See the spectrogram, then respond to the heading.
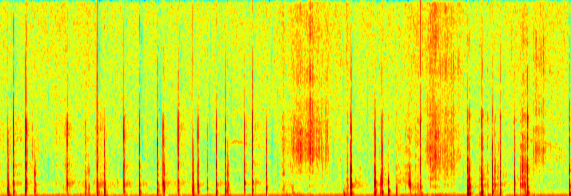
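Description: A small, hollow, red printed cardboard product box is held horizontally in both hands while long red nails tap and scratch it. Quick, dry, hollow taps come in an uneven run, with a soft scratching stretch in the middle and a steady low hum underneath.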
